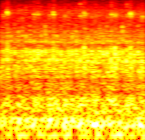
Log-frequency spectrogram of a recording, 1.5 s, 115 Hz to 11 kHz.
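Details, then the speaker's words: Citroën C4 Grand Picasso diesel restarted after five months, idling about five minutes with heavy white smoke and an EGR cooler bypass fault stuck open: rough idle with fast steady clatter; owner suspects rocker arms ticking, unconfirmed. "pour moi il claque. Le bruit qu'on entend c'est du à directement les culburs derrière."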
